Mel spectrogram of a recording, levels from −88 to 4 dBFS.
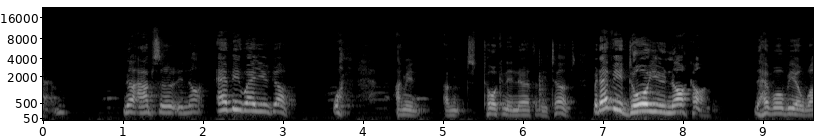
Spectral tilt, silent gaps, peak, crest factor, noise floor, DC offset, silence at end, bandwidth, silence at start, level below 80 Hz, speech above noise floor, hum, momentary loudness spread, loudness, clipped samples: -6 dB/octave; none; -10 dBFS; 24 dB; -82 dBFS; under 0.1%; 0 s; 9 kHz; 0 s; -82 dBFS; 50 dB; none; 23 LU; -32 LUFS; under 0.1%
